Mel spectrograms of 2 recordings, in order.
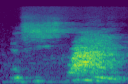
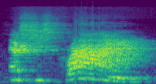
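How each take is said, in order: First: Softer repeat. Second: Preached cry. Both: Real, not acted.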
